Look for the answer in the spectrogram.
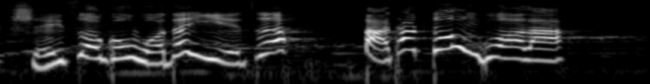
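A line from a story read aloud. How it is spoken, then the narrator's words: Terrifying bellow, father bear. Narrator (Chinese): 熊爸爸……用可怕的声音哇哇叫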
